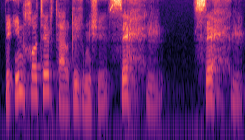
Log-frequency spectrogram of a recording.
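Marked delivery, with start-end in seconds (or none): none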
